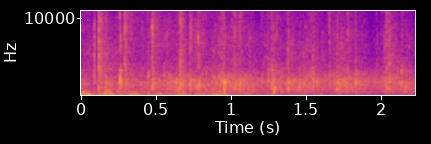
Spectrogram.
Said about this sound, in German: Ihr dürft auch klatschen.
